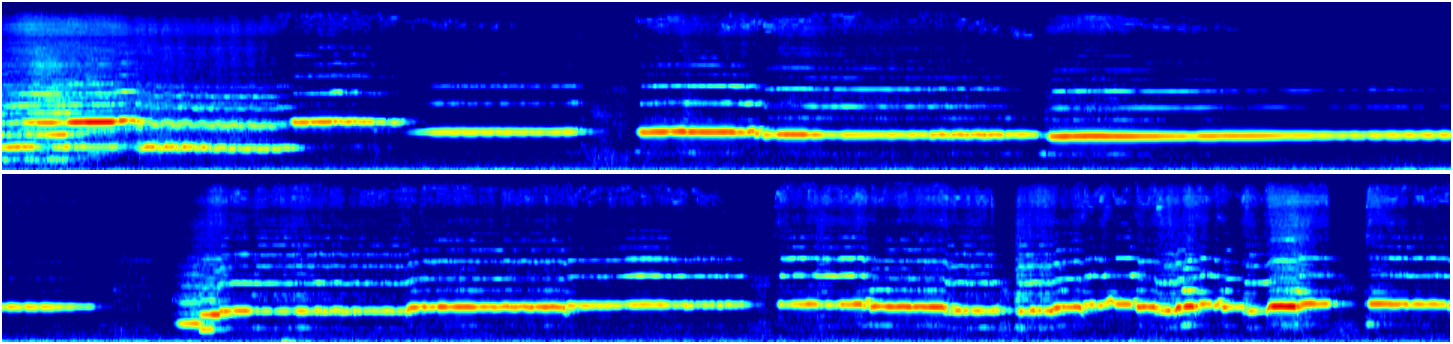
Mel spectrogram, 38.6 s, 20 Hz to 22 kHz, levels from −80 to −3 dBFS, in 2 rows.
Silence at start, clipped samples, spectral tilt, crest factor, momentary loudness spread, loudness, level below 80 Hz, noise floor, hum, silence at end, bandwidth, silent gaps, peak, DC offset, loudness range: 0 s; under 0.1%; -2 dB/octave; 18 dB; 16 LU; -23 LUFS; -58 dBFS; -56 dBFS; none; 0 s; 17 kHz; none; -6 dBFS; under 0.1%; 13 LU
